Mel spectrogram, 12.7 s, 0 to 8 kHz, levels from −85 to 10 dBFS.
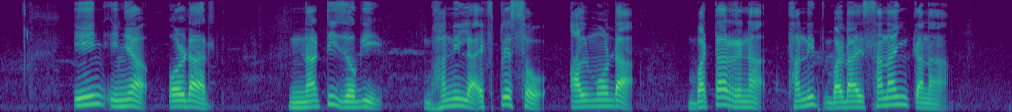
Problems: background conversations at intervals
